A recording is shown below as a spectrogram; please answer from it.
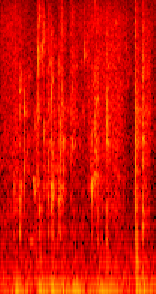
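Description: Faint, scattered small ticks and light taps from handling at a watercolour painting table, with two sharper clicks near the end.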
